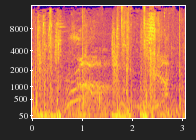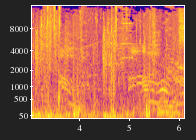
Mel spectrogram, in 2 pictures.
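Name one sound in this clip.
Video game gunfire crackles in sharp bursts.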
